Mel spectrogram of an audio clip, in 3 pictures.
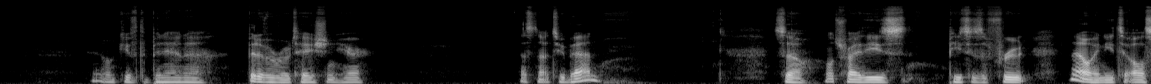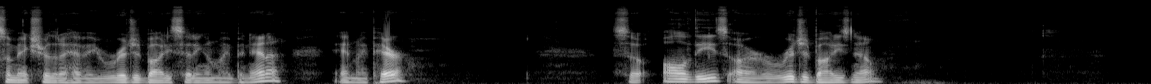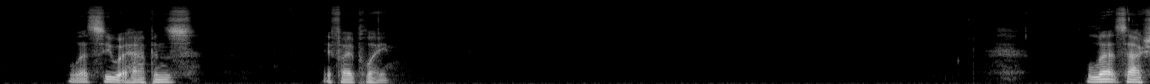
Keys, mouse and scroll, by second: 1.1-3.0 drag, 3.1-4.5 middle drag, 4.5-4.9 drag, 4.9-6.0 middle drag, 7.0 click, 8.0 middle click, 9.9 click, 12.4 click, 14.2 click, 15.5 click, 16.9 click, 17.6 click, 19.4 click, 20.5 click, 20.9-21.5 scroll down 2, 21.7-22.4 scroll up 2, 25.9-27.4 middle drag, 27.4 click.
